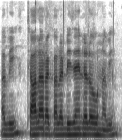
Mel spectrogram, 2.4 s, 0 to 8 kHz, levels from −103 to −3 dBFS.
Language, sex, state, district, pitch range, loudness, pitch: Telugu, male, Telangana, Mahabubabad, 120-130 Hz, -19 LUFS, 125 Hz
